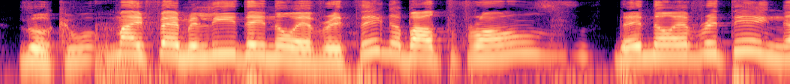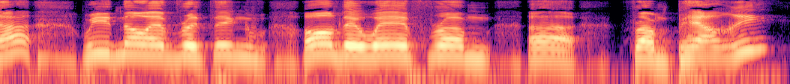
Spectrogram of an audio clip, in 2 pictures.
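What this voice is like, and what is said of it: Put-on Russian-French accent. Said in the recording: “I feel like you have a Russian, French accent going on.”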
